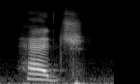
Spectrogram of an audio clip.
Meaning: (noun) A thicket of bushes or other shrubbery, especially one planted as a fence between two portions of land, or to separate the parts of a garden
- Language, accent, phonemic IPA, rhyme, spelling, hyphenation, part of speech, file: English, General American, /ˈhɛd͡ʒ/, -ɛdʒ, hedge, hedge, noun / verb, En-us-hedge.ogg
